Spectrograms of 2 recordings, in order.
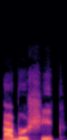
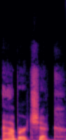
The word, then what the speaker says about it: Chique: They basically forced the correct sound through a spelling change. Yes, they just swapped C-H-I-C for C-H-I-Q-U-E to make sure that when people saw it, they'd instinctively say chic.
